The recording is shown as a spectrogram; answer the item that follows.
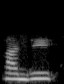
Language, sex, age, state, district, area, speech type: Punjabi, female, 18-30, Punjab, Muktsar, rural, conversation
